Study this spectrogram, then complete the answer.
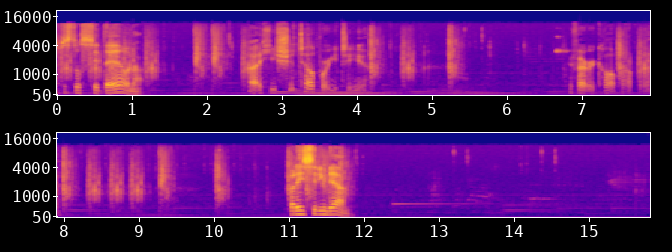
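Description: Dirt blocks crunch with short, quick thuds as they are dug away.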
